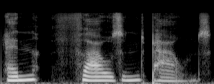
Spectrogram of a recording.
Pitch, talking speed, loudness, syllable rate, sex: 180 Hz, 85 wpm, -17 LUFS, 2.0 syllables/s, female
